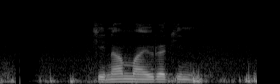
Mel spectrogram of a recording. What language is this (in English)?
Sinhala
